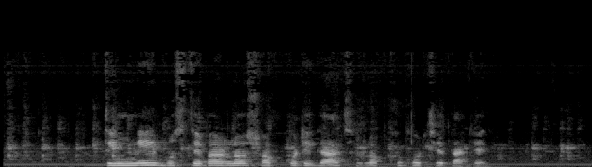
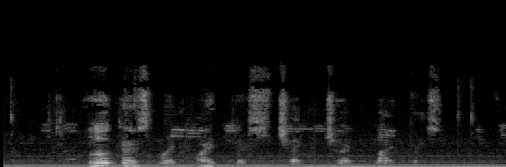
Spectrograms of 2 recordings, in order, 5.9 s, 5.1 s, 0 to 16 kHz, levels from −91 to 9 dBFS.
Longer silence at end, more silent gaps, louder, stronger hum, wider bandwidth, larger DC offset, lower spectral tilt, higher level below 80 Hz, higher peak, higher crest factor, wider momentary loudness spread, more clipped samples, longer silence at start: first, 0.2 s vs 0 s; neither; about the same, -27 LUFS vs -28 LUFS; neither; first, 11.5 kHz vs 9.8 kHz; neither; first, -7.5 dB/octave vs -6 dB/octave; second, -66 dBFS vs -42 dBFS; second, -12 dBFS vs -8 dBFS; about the same, 18 dB vs 22 dB; about the same, 24 LU vs 23 LU; neither; about the same, 0.05 s vs 0.05 s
